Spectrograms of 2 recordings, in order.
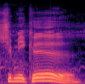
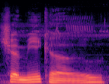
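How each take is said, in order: First: The name is said with plain English vowels. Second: The name is said with an O-U vowel sound.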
